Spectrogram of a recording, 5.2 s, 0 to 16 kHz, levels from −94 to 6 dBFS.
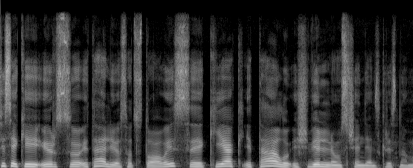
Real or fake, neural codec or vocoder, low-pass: real; none; 14.4 kHz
